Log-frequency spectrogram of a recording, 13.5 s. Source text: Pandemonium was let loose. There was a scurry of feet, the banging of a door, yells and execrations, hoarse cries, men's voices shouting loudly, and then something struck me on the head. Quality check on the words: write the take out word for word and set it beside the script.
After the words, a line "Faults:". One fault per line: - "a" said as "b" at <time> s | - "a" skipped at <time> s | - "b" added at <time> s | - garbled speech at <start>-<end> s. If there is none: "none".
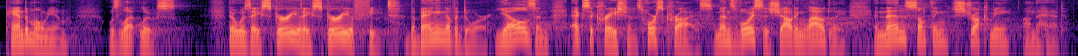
Pandemonium was let loose. There was a scurry a scurry of feet, the banging of a door, yells and execrations, hoarse cries, men's voices shouting loudly, and then something struck me on the head.
Faults:
- "a scurry" added at 3.8 s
